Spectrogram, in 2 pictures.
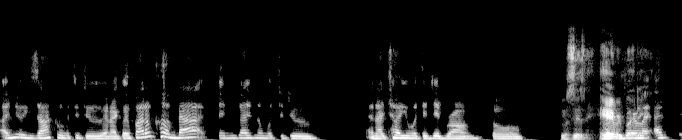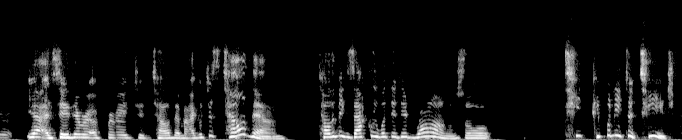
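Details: Adult female stroke survivor with post-stroke aphasia and word-finding difficulties. Finding: aphasia.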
